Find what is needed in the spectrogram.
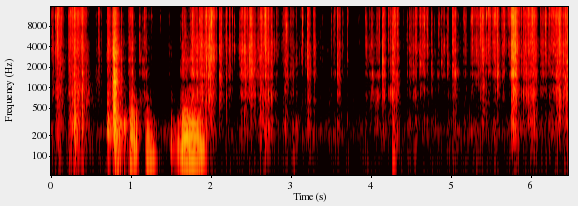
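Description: Plastic wrapping on a pack of birthday candles crinkling and tearing as it is pulled open by hand, in an irregular run of sharp crackles and rips.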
